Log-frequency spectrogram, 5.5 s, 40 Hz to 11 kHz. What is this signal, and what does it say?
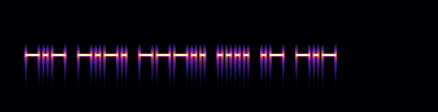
Morse code, heard as a keyed tone, about 24 wpm, 700 Hz. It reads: KC8HAK
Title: Speed Racing - USA Call Signs 22wpm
